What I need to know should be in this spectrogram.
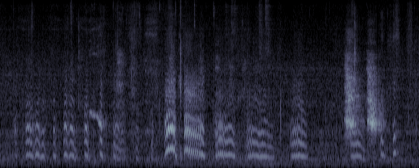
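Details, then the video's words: Litter of five blenheim Cavalier King Charles Spaniel puppies, born around New Year's, playing in a puppy pen at home while learning to bark and howl; a steady run of short, bent, whining yelps, several louder rough yips near the end. "Cute Cavalier Puppies Learn to Bark, Howl, and Play"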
